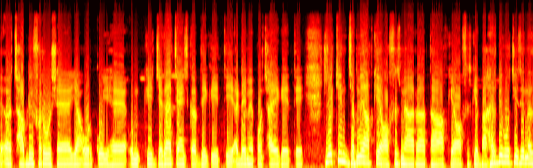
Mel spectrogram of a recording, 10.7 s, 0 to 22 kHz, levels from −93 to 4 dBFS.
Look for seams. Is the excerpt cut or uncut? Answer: uncut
